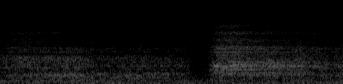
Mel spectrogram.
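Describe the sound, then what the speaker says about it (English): Slow, deep breaths during a standing Pilates exercise, a long steady exhale followed by a brief pause and then a fuller inhale, close and fairly quiet. "Kind of lengthen the breaths,"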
